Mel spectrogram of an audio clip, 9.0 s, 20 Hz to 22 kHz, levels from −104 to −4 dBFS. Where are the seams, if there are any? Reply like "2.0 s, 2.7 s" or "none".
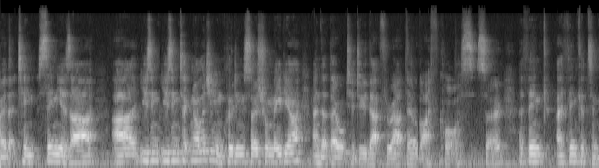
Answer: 2.4 s, 5.2 s, 6.3 s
